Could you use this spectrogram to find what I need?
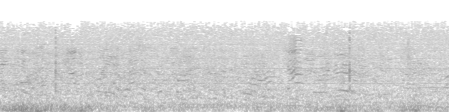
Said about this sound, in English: Just notice this. The wind has picked up, and now it's shifted totally in. You might be able to hear it on the crowd microphone.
